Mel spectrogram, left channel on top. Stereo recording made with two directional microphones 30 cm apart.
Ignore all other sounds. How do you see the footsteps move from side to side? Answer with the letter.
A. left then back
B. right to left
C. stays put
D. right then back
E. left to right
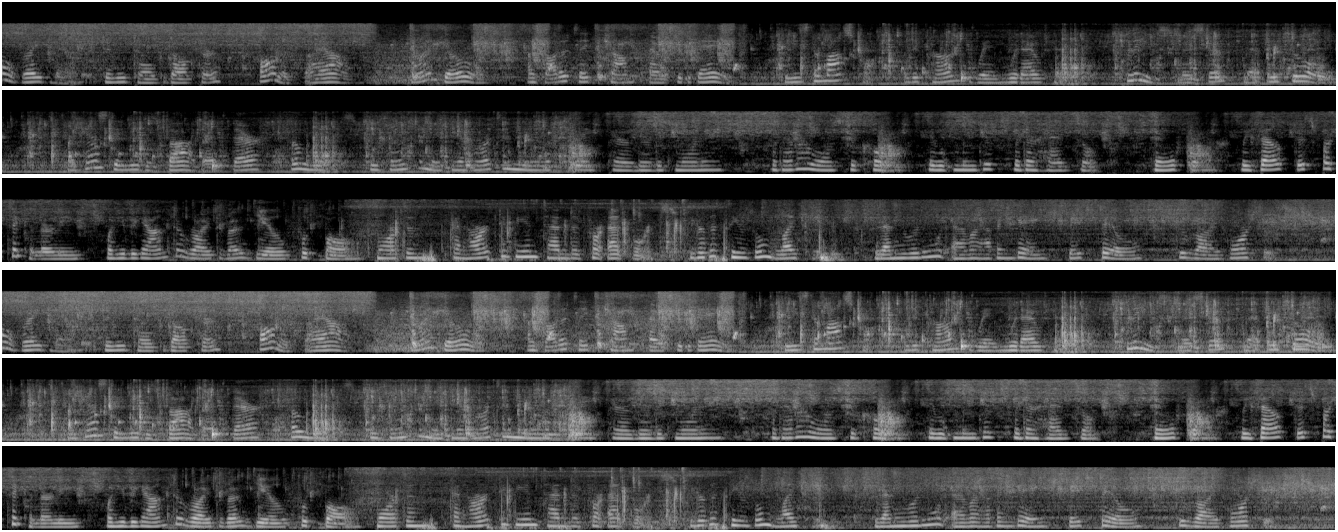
D.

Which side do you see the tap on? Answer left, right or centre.
right.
